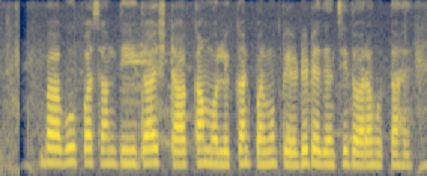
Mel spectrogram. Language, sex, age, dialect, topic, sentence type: Hindi, female, 18-24, Awadhi Bundeli, banking, statement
